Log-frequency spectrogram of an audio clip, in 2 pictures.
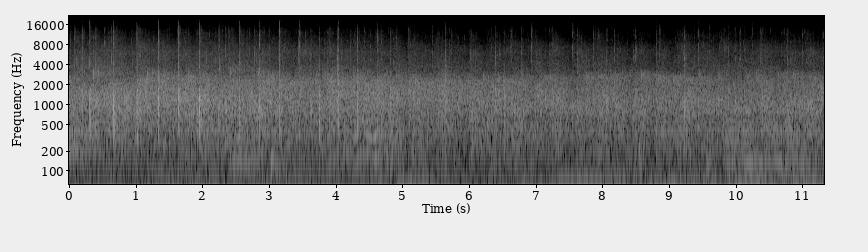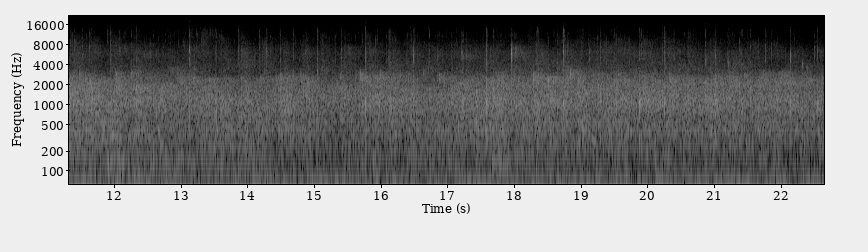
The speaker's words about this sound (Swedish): En stor applåd.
